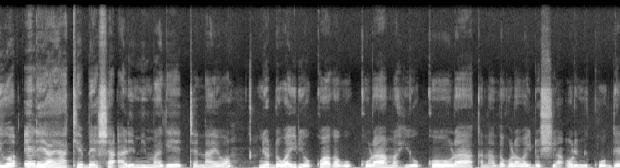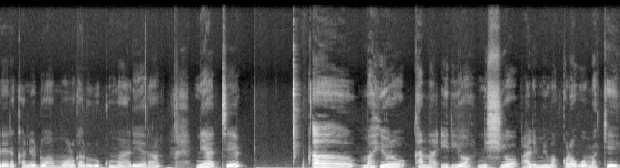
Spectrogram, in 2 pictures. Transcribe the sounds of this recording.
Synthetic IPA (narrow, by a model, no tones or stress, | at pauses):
iɣɔɛɾeajakebɛʃaʔaɾemimaɣetɛnajɔ | neodɔwaiɾiɔkwaɣaɣokoɾamaɦiokoɾakanaðɔɣɔɾawaidɔʃiaʔoɾemikwɔŋɡɛɾɛɾɛkaneodɔwamoɾoɣaɾoɾokumaɾeɾaneatʰe | mahioɾkanaʔiɾiɔniʃjɔaɾemimakɔɾɔɣwɔmake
